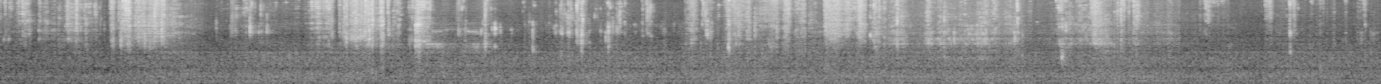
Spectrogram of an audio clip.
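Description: A man chewing and biting into a chicken burrito, with wet mouth sounds and irregular crackles from the aluminium foil wrapper in his hands.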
